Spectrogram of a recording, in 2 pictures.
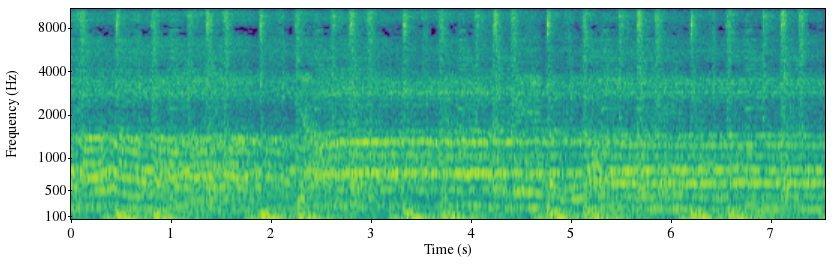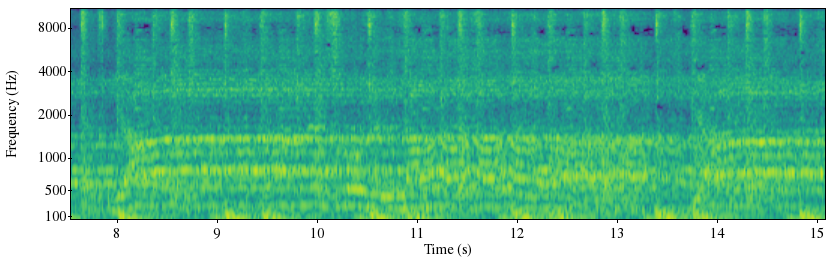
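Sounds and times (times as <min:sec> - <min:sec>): steady beat: 0:00.0 - 0:15.0
wordless held vocal tones: 0:00.0 - 0:15.0.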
